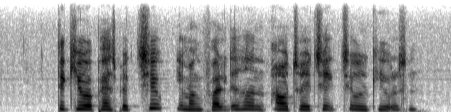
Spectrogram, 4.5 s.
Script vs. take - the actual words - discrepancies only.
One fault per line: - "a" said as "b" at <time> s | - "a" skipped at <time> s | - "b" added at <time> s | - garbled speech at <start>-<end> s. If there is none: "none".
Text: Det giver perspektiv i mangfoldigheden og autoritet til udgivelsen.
none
